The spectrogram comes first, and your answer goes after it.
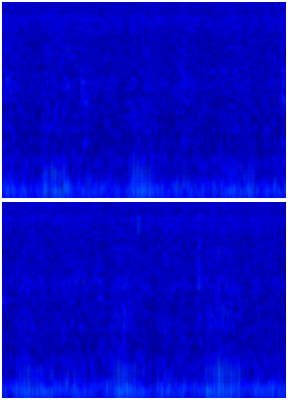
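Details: Purring of the house cat Bangul, captured at quiet nighttime in Korea: a low buzzing drone that swells in breathy bursts, about six within a few seconds, with faint background hiss.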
